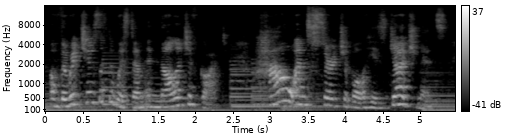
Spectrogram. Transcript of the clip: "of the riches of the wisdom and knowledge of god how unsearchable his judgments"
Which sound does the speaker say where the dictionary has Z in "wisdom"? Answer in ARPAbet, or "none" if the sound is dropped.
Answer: Z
